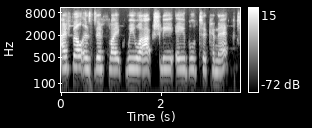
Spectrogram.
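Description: A fairly high-pitched woman with a British accent and monotone, flat intonation. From England. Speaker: law student. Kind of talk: casual chat.

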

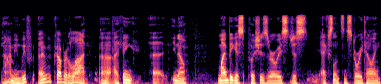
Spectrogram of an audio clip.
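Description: Speaking at a moderate pace with an American accent, a man uses an unremarkable speaking voice at medium pitch with ordinary pitch variation. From US South, Atlanta, Georgia. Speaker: film writer and director. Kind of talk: interview conversation.

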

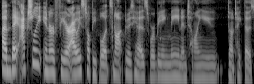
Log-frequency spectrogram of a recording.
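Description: A woman with a Texan accent talks at a fairly quick pace with hardly any pauses and big swings in loudness. Her bright, sharp tone sits at a fairly low pitch with ordinary variation, in a very clean recording with a silent background. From Texas (Fort Worth). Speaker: obstetrician-gynecologist. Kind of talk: casual interview.

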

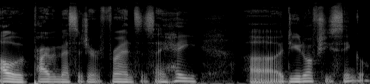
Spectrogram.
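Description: A man at a medium pitch and a fairly quick pace, with ordinary pitch variation, in a very clean recording with a silent background. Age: young. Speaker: solo podcaster. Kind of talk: casual monologue. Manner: halting.

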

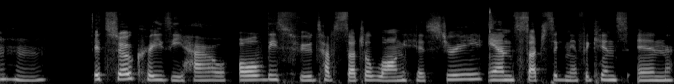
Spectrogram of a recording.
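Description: An ordinary speaking voice with an American accent moves at a moderate pace with fairly even intonation. The sound is dry and close with no echo, against a quiet background. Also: woman. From New Jersey, US. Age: 20s. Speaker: college student podcast co-host. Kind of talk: scripted casual chat.

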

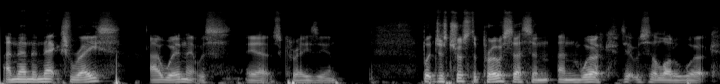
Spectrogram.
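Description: A man with a fairly low pitch talks at a moderate pace with fairly even intonation on a very clean recording with a silent background. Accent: British. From Great Britain. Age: 30s. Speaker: professional ski racer. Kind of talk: casual interview.

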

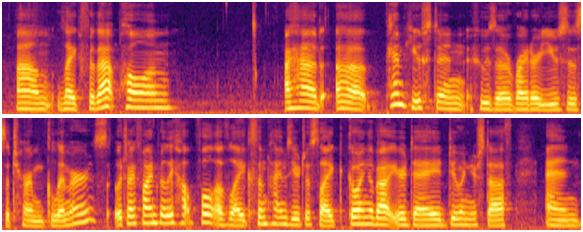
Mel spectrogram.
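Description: A woman's fairly low voice, an unremarkable speaking voice at a moderate pace with ordinary pitch variation, in a very clean recording with a silent background. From Seattle, Washington. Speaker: poet laureate. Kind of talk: interview.

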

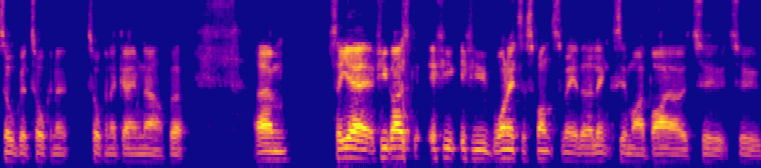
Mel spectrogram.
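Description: Here a man speaks at a moderate pace with a British accent. His pitch varies in an ordinary way. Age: 20s. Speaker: personal trainer. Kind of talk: casual chat.

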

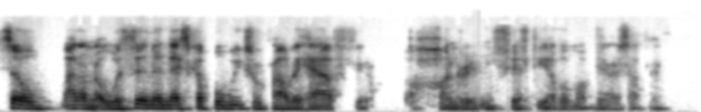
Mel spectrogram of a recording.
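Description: Somewhat breathy man's voice at a medium pitch, very fast in pace, with monotone, flat intonation. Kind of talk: casual chat. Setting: video call.

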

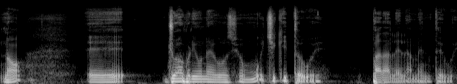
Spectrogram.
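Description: A man talks at a moderate pace with a Mexican accent. The sound is dry and close, with no echo. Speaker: podcast host, lawyer and former law professor. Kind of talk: casual chat.

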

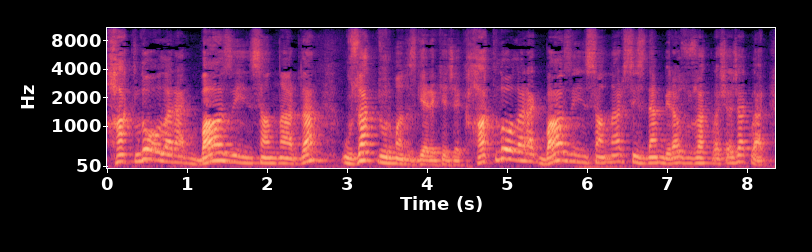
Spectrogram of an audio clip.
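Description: Amid noticeable background noise and audible room echo, a man at a medium pitch talks at a fairly slow pace with very wide pitch swings. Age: 40s. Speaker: live-stream speaker on self-love. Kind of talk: live-stream talk. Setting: live stream with comments.

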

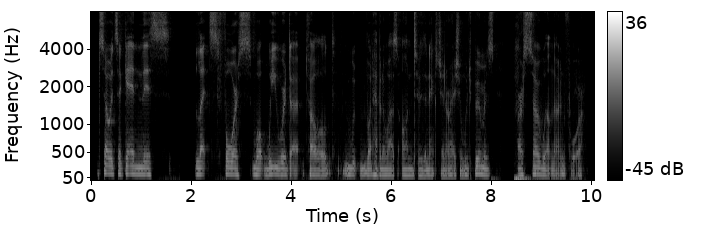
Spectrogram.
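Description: In a normal speaking voice, a man talks at a fairly slow pace with a fairly low pitch, ordinary pitch variation and very even loudness. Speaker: podcast guest. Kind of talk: casual chat. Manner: profane, casual.

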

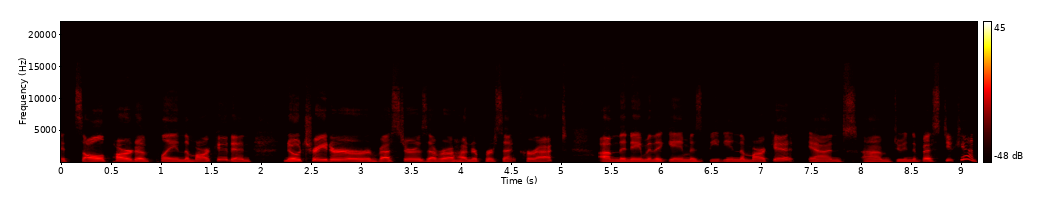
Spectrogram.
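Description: In an American accent, a woman speaks at a moderate pace and medium pitch with monotone, flat intonation, in a very clean recording with a silent background and a dry, close sound with no echo. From Los Angeles, California. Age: 30s. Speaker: crypto influencer. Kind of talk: casual interview. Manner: halting.

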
